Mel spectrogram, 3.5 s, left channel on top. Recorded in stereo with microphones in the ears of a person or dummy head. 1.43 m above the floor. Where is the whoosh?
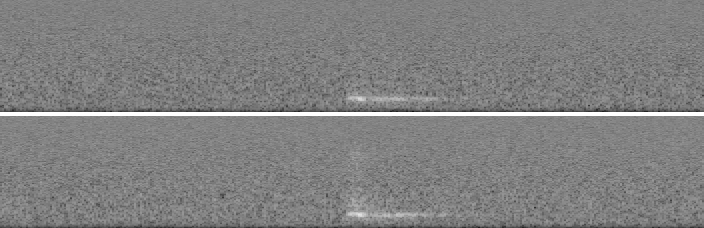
35° right (ahead or behind), 4.5 m.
